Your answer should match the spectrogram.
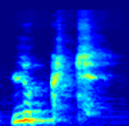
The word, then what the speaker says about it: looked: le fil du chat, quand le son de la finale de la base verbale est K, alors le D se prononce T.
